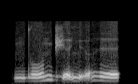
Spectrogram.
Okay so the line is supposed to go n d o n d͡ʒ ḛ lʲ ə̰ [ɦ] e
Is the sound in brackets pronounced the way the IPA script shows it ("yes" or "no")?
yes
